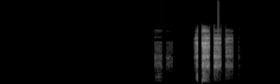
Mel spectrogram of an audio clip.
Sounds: Sigh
